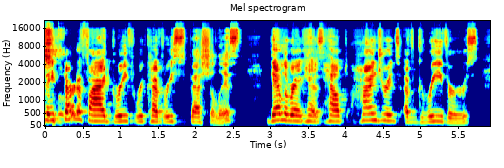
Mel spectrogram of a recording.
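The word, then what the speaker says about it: D'Lareg: Dillereg, did I pronounce it correctly?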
